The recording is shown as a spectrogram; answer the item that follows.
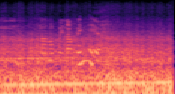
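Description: Steady low rumble of a car's engine and road noise heard inside the cabin while driving, with a quiet voice asking a short question in the middle.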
